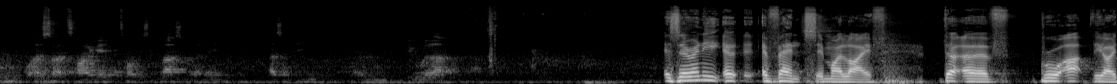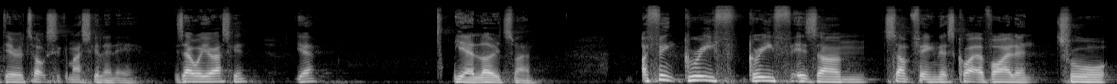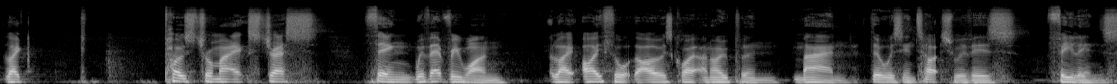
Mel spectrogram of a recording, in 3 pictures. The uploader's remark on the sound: It was recorded in front of a live audience in Glasgow, just before the pandemic hit.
